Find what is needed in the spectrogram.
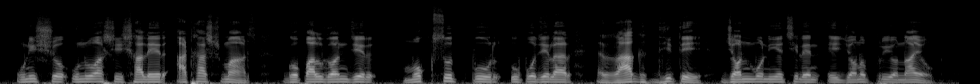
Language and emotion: Bengali, neutral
